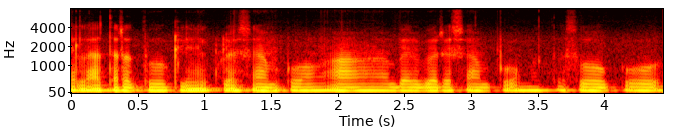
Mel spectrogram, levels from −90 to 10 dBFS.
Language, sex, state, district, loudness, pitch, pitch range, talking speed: Kannada, male, Karnataka, Belgaum, -18 LUFS, 115 Hz, 115-120 Hz, 175 wpm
